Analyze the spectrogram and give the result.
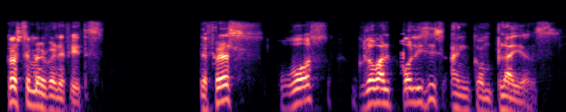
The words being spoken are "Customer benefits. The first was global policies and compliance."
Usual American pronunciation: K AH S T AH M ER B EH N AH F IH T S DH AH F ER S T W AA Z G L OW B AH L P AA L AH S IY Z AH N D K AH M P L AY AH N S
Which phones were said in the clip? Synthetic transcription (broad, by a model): K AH S T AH M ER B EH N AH F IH T S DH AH F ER S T W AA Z G L OW B AH L P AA L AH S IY S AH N K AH M P L AY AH N S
